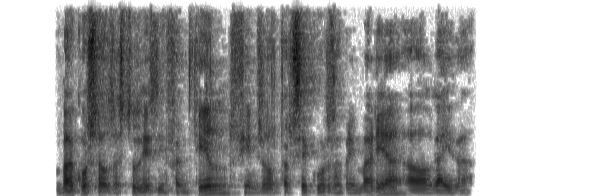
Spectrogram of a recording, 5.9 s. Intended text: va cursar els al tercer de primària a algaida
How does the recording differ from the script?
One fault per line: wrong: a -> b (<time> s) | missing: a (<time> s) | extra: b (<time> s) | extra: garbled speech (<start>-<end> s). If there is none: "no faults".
extra: estudis d'infantil fins (1.2 s)
extra: curs (3.2 s)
